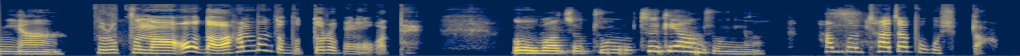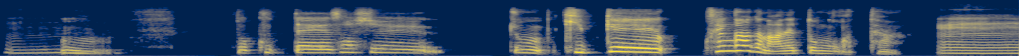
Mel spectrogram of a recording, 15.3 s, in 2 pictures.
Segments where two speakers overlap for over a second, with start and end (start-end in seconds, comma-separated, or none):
none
